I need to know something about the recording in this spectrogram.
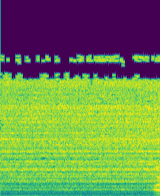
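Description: Car-wash vacuum running steadily, a low hum under an even hiss.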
